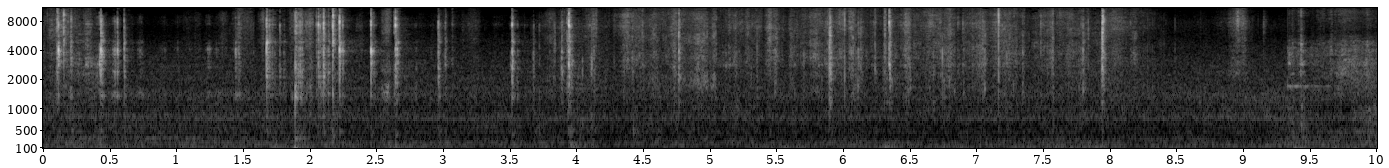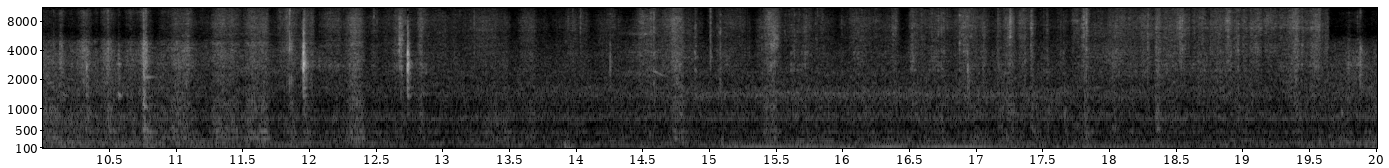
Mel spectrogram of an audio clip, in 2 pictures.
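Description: A screwdriver loosening a hose clamp on the power steering return hose of a 1967 Mustang, then the rubber hose being worked by hand: a run of small metallic clicks and clinks, thickest in the first few seconds, with rubbing and scraping.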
